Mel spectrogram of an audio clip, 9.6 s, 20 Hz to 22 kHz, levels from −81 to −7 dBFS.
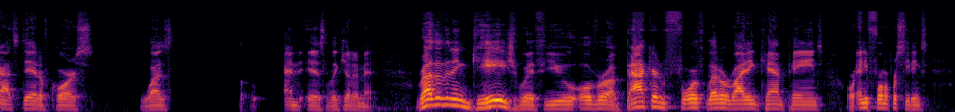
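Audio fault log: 1.69–2.41 s, call audio freeze: the sound halts for about 0.7 s, a brief fading fill then about 0.6 s of silence, likely from held-up packets emptying the jitter buffer; nothing is lost.
2.83 s, skip ahead: playback jumps forward with almost no gap, dropping roughly 0.3 s of speech, and both sides are spliced together.
2.94–3.63 s and 4.27–6.96 s, jitter buffer slow-down: repeated pitch periods stretch the speech to 95% and then 92% speed, adding 46 ms and 228 ms, drawn out at unchanged pitch.
8.13–9.55 s, jitter buffer speed-up: short pitch-period pieces are cut repeatedly, removing about half a second so speech runs at 133% speed, hurried but at the same pitch.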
